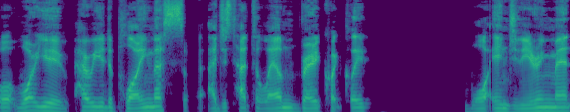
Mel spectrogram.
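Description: A man with a Scottish accent talks at a moderate pace in a monotone, flat intonation, recorded with a dry, close sound with no echo on a very clean recording with a silent background. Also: medium pitch for a man. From Scotland; Glasgow. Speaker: MLOps head and author. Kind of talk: casual interview chat.

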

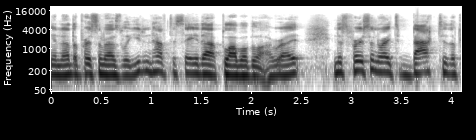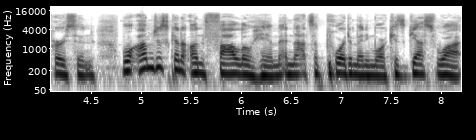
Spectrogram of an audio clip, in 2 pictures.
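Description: An animated man with an American accent talks at a fairly quick pace. His voice is fairly high, with ordinary pitch variation. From New York. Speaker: singer and social media entertainer. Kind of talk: casual chat.

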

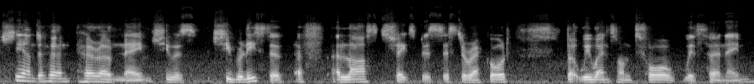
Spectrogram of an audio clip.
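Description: A man's medium-pitched voice, with ordinary pitch variation, proceeds at a moderate pace against noticeable background noise. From England and South Wales. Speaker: singer-songwriter and producer. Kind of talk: interview.

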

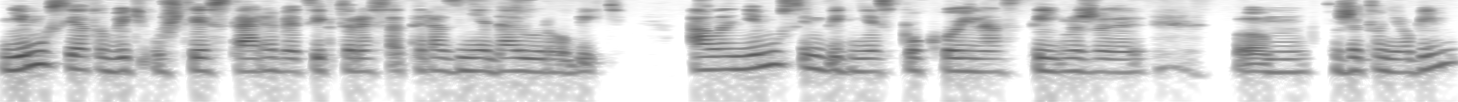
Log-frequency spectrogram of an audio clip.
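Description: With a dark, mellow tone and a fairly low pitch, a woman speaks at a moderate pace with fairly even intonation in a dry, close sound with no echo. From Slovakia. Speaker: actress. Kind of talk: interview. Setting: remote recording.

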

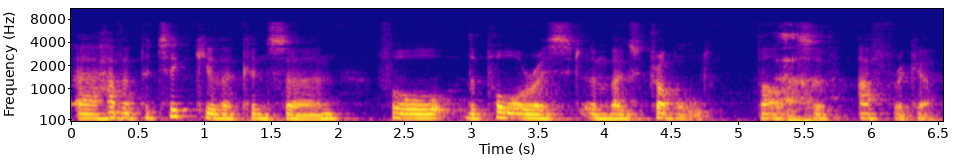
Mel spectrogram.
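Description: With a British accent and ordinary pitch variation, a man speaks over noticeable background noise. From England. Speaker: Anglican canon and charity CEO. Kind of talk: casual interview chat. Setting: on location in Uganda.

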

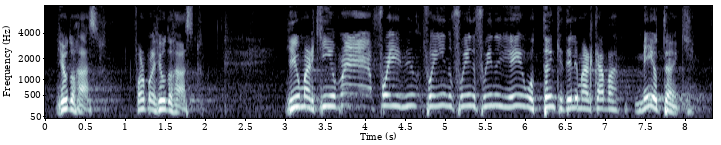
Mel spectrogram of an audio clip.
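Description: Through noticeable background noise, a man with a high pitch and an animated tone speaks with ordinary pitch variation and long, frequent pauses. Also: moderate pace. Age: 50s. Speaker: pastor. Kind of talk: sermon.

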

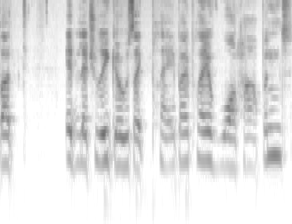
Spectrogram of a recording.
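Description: Speaking in a Northern Irish accent, a woman talks at a very fast pace with flat, monotone intonation. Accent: Northern Irish (Belfast). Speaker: podcast panelist. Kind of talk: casual chat.

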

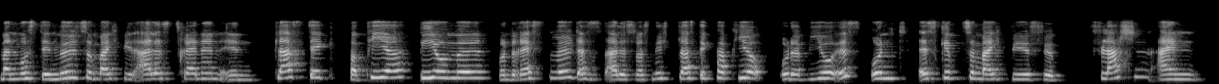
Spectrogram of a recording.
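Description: Using fairly even intonation, a woman talks very slowly in a high pitch. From Hesse, Germany (Zwingenberg, near Frankfurt). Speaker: social worker. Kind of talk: interview. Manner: hesitant with many fillers.

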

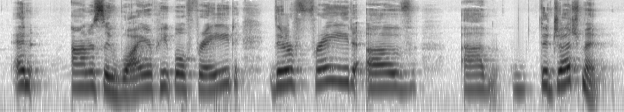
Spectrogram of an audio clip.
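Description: A woman's dark, mellow voice with an American accent, fairly slow in pace, with ordinary pitch variation. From New Jersey. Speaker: author and coach. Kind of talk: interview conversation.

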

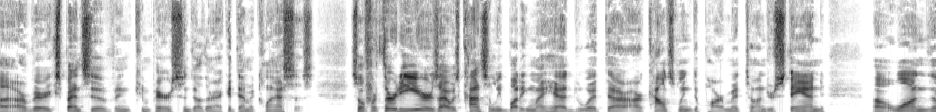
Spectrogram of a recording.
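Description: A man's normal speaking voice at medium pitch, fairly quick and fairly even, in a very clean, dry, close recording with a silent background and no echo. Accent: American. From Michigan, Detroit area. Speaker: retired welding teacher. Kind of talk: casual chat.

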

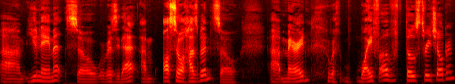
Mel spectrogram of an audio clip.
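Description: An unremarkable speaking voice belongs to a man with an American accent, a fairly high pitch, lively intonation, and a moderate pace. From central Pennsylvania (Jersey Shore, near Williamsport). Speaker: brewery and distillery owner. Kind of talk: casual interview.

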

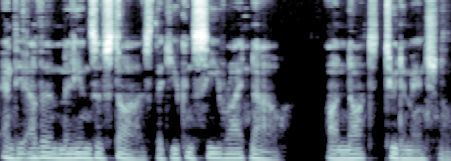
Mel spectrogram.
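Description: Dry and close with no echo, a man speaks at a moderate pace in a very deep, low, somewhat breathy voice, his tone dark, mellow and gentle with fairly even intonation. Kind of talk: guided meditation. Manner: gentle, imaginative, hushed storytelling.

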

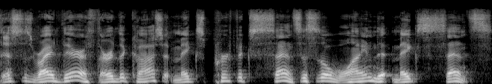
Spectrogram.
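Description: Moderate pace, medium pitch and ordinary pitch variation from a man with an American accent, in a very clean recording with a silent background. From Chicago, US Midwest. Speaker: wine reviewer. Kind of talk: product review monologue. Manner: casual, hesitant with fillers.

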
